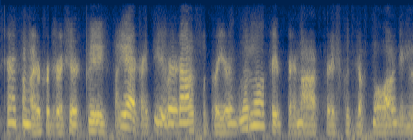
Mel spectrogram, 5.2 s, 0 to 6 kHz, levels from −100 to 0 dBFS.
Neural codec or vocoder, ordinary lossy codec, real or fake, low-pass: codec, 16 kHz, 0.5 kbps, FreqCodec, smaller model; Opus, 64 kbps; fake; 5.4 kHz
